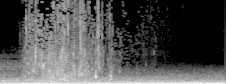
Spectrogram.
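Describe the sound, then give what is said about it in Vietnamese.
Water washes steadily as a wooden boat is rowed along a river, a continuous wet hiss with a low hum beneath it and no separate strokes standing out. “anh lại chèo ghe đi”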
